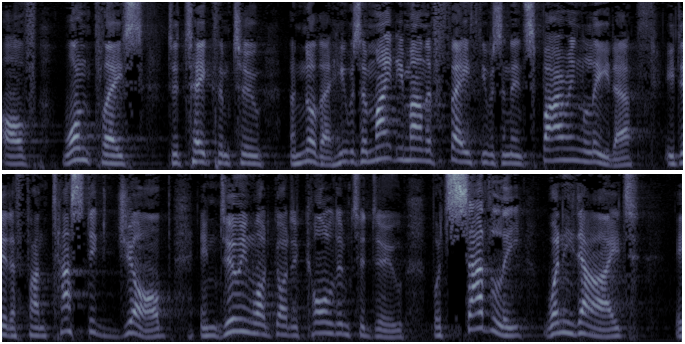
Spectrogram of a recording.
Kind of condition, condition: setting, large echoing room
